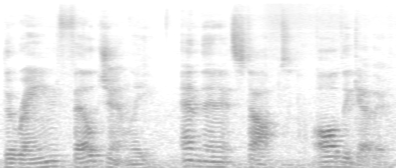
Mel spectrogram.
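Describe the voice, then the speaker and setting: A man with a slightly low voice reads a children's story aloud. He takes it slowly, with very varied intonation and chatty asides, in an echoey room. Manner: expressive, addressing young listeners. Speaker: storybook reader. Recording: echoey room, faint background noise.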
